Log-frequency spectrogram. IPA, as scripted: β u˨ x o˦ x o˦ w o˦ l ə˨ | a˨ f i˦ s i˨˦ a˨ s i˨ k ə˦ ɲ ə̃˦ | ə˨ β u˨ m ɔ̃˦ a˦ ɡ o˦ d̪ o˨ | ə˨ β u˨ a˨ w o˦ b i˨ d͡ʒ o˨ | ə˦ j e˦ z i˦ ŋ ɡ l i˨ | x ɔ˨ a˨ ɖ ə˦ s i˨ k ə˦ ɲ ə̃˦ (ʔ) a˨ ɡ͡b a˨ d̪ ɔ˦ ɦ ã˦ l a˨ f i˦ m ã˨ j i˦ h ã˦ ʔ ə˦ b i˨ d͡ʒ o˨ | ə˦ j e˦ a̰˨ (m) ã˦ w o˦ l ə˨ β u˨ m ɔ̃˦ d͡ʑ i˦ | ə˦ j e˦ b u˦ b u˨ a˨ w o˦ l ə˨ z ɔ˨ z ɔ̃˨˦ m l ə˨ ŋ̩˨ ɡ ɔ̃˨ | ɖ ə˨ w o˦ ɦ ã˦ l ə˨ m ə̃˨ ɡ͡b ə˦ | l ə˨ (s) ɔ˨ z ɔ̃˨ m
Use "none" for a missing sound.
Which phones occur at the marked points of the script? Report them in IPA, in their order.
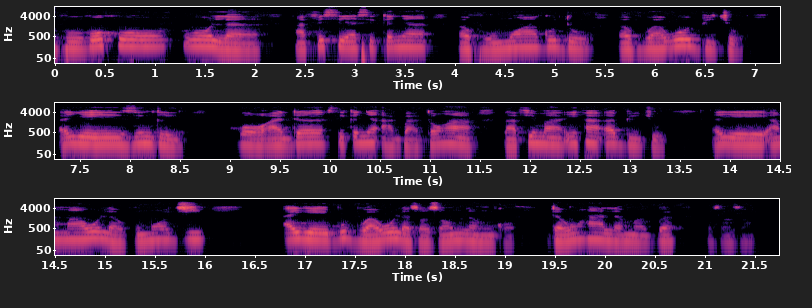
ʔ, m, z

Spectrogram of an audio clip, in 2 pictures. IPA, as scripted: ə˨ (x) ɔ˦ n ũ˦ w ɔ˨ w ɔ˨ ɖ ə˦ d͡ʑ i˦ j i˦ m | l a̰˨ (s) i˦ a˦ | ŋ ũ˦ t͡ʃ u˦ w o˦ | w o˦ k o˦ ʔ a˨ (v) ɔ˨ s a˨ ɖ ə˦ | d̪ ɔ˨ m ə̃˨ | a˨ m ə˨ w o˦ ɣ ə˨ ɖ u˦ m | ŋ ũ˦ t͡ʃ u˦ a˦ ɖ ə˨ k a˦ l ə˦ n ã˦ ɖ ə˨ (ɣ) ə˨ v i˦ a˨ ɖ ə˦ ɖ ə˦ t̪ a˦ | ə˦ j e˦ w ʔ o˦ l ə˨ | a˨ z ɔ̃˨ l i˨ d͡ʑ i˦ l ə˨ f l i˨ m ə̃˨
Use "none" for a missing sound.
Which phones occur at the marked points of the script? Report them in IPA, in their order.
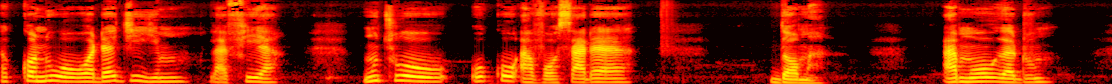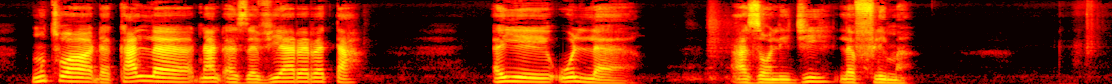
k, f, v, z

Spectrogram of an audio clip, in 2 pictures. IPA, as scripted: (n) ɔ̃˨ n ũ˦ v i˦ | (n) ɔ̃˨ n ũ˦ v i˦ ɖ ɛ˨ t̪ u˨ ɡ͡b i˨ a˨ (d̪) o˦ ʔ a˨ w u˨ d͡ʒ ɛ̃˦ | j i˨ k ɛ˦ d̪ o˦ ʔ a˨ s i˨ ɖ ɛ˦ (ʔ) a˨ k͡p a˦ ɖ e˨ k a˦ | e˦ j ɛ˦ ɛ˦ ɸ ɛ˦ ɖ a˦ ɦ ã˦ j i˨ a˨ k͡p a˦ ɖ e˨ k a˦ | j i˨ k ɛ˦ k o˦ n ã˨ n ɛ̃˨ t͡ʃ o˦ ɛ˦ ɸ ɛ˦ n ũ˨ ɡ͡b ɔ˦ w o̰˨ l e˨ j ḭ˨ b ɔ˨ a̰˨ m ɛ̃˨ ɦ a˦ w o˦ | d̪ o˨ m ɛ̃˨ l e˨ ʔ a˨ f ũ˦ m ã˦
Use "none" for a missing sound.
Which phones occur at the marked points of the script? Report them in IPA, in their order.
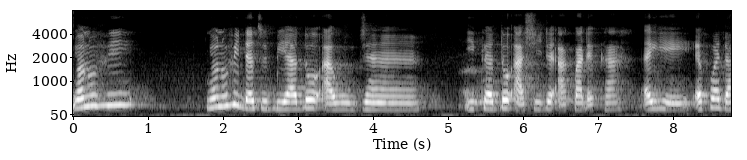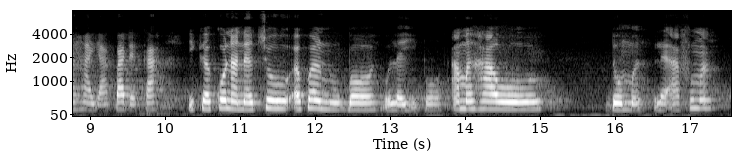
ɲ, ɲ, d̪, ʔ

